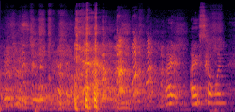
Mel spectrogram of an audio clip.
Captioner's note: laughter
